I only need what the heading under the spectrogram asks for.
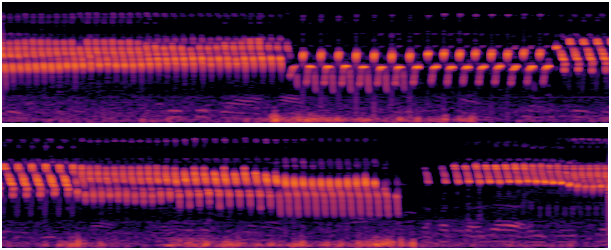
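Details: Canary song to stimulate the female: long unbroken rolls of rapid notes, switching between a high buzzy trill, a lower pulsed trill and a descending rattle, with faint low rumble beneath.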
